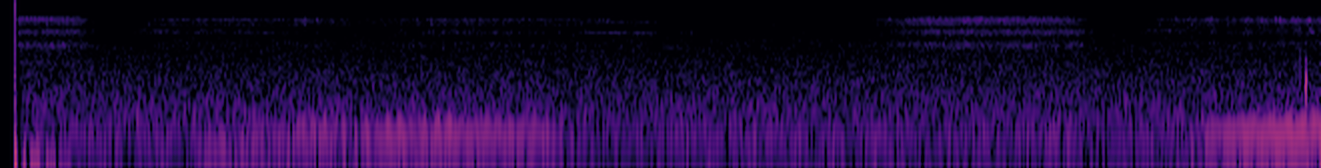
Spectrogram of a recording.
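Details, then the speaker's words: Sleeping dog after a big day: soft, low rattling snores on slow breaths in a quiet room, with a faint steady hiss behind: snoring. "What is that snoring you might ask a person Oh no it's our dog was very sneep after a big day be OK Good night"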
